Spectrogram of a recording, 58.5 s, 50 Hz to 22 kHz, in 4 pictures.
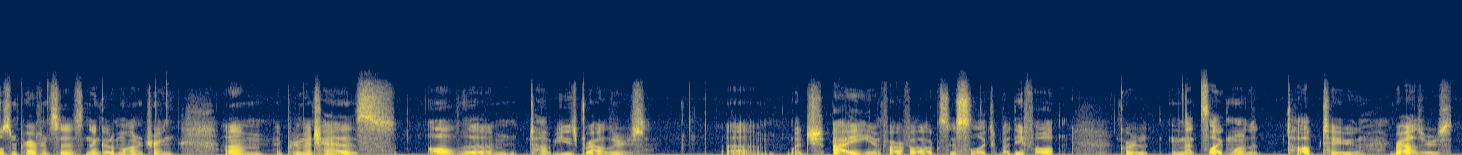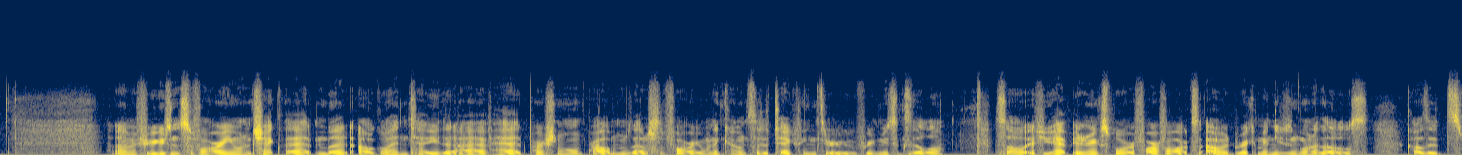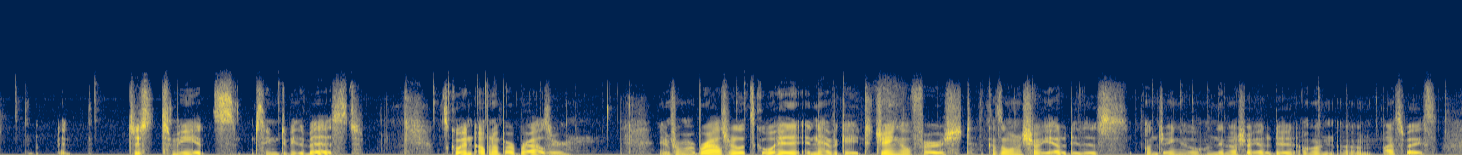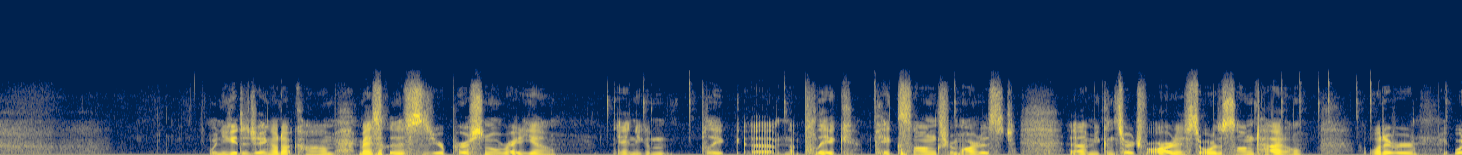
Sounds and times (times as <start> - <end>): Speech: 0.0 - 6.6, 7.2 - 14.6, 15.7 - 43.7, 46.0 - 58.4.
